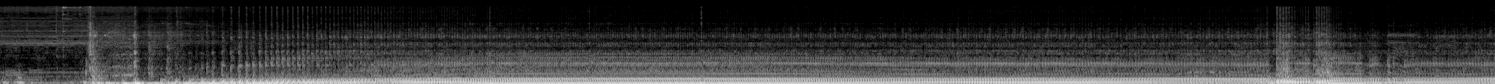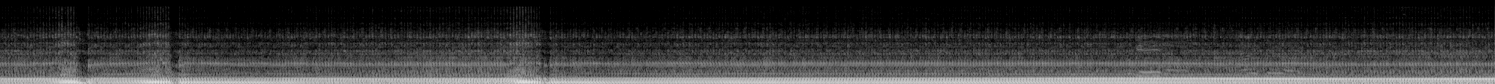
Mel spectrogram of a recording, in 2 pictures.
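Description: Mazda RX-7 FC's two-rotor Wankel rotary engine starting about a second in and then running, with several short throttle blips in the middle and a steady idle either side.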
